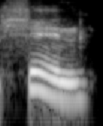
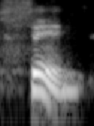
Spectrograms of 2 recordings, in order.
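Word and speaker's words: שין: pronounce the word shibboleth, the first letter shin can be pronounced two ways. You have shin and you have sin.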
